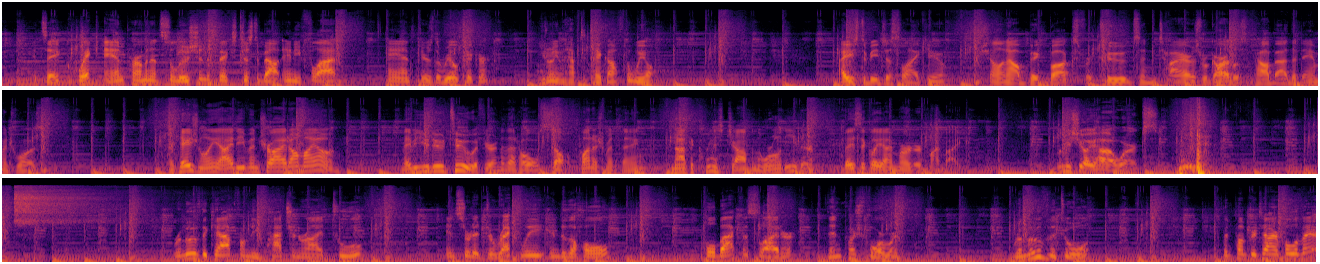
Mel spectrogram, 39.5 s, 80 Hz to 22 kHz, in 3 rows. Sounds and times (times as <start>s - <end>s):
Music: 0.0s - 39.4s
Speech: 0.3s - 6.6s, 8.4s - 13.6s, 14.8s - 16.6s, 17.2s - 22.8s, 23.7s - 24.7s, 28.0s - 30.0s, 30.8s - 32.4s, 33.3s - 35.4s, 36.4s - 37.2s, 38.5s - 39.4s.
